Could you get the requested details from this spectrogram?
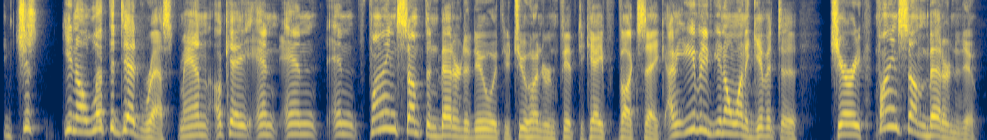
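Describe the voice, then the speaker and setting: A male podcast host tears through the week's news with sarcasm and casual profanity. He trips over himself, restarts sentences and lets his voice swing widely in pitch as he mocks each story. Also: very animated, a little fast, a bit bright. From Virginia. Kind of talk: sardonic news commentary podcast. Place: home studio.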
